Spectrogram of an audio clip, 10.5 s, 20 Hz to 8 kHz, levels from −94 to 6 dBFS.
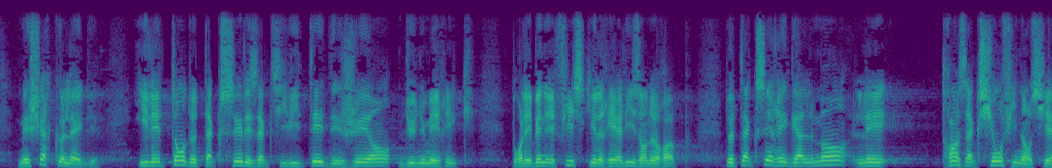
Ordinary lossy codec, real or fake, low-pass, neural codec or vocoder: none; real; 7.2 kHz; none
